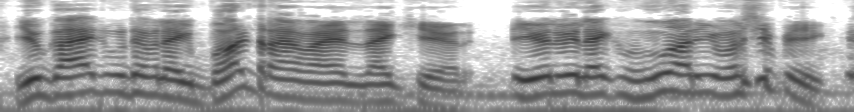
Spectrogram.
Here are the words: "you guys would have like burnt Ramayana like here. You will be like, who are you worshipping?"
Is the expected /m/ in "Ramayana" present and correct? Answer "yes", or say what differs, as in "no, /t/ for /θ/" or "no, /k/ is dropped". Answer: no, /m/ is dropped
